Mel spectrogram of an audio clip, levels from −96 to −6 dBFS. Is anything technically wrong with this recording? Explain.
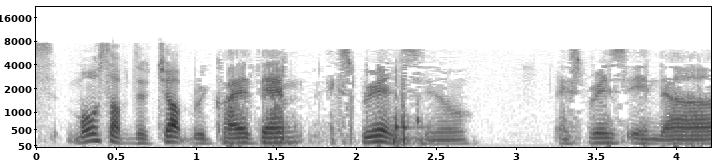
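Yes. Adaptive stream at a lower bitrate, from 0.95 s to the end: the player switched abruptly to a leaner encoding, consistent with a slowed connection. The speech turns swirly with codec artefacts, with no gap. This fits an AAC stream dropping from about 96 to 27 kbit/s.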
